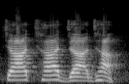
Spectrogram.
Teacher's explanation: तो मेरी जो जीभ है ऊपर जाकर के टकरा रही, इसको बोलते हैं ताल्लू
